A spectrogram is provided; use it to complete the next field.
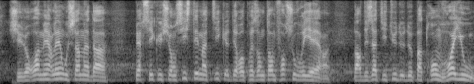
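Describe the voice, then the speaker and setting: On a very clean recording with a silent background, a man with a fairly high pitch speaks with fairly even intonation and very even loudness. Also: moderate pace. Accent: Marseille. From southern France, Marseille. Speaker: trade union delegate. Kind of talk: congress speech.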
